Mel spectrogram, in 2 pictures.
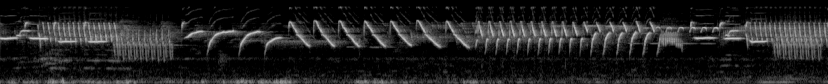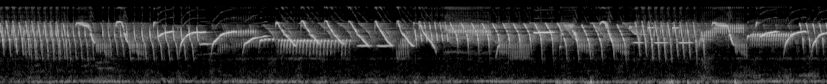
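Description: Domestic canary in full song: long, fast phrases of rapid trills and repeated down-slurred notes, one phrase running into the next, with a brief break about a second and a half in.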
